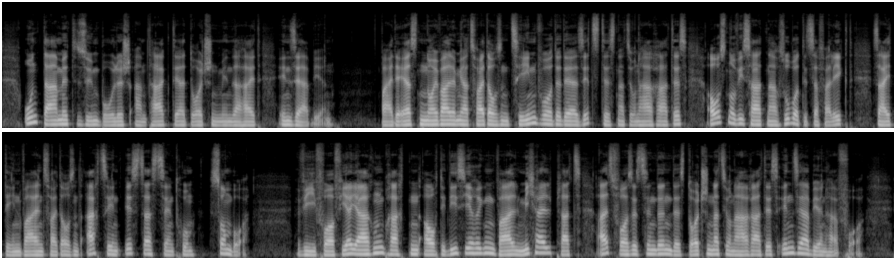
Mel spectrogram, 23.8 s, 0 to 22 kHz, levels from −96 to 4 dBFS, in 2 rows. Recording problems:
none

